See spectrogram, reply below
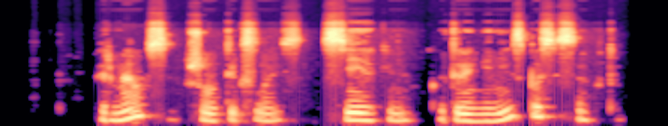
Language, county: Lithuanian, Vilnius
